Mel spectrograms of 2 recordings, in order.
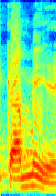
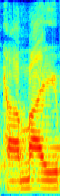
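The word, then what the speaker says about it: Camay: Kaya naman pala mo yung pronunciation pa ata nila noon, hindi Kame eh, Kamay pa eh.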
